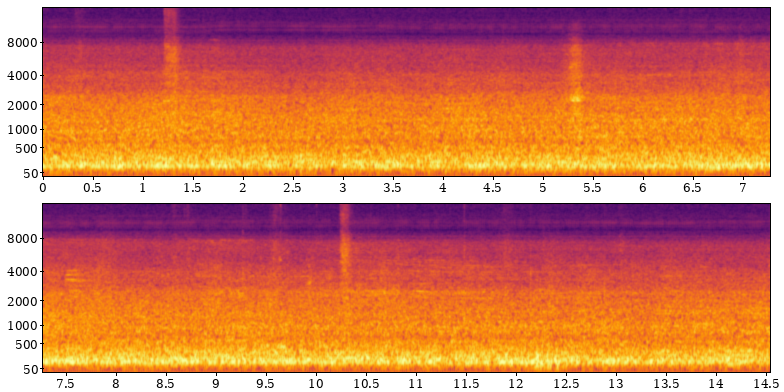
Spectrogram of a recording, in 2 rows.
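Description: Daikin VRV IV outdoor unit running with a steady low hum, its phase fault (error U1-04) corrected, with a few faint ticks.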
